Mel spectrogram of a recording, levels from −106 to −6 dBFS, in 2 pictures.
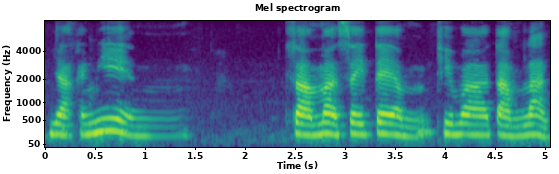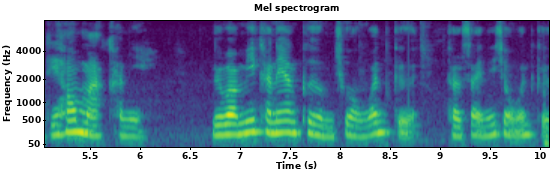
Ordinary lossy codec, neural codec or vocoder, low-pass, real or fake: none; none; none; real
